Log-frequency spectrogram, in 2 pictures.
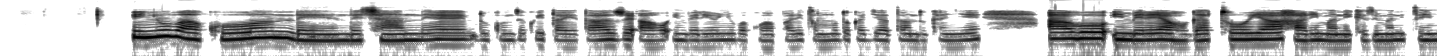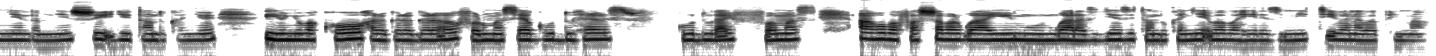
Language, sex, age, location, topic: Kinyarwanda, female, 25-35, Kigali, health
